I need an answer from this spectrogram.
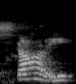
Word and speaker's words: Skadi: And this is like a destruction test, because up next is Scotty, and he wants to hit the back of the test bot. And yeah, that's spelled Skadi.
